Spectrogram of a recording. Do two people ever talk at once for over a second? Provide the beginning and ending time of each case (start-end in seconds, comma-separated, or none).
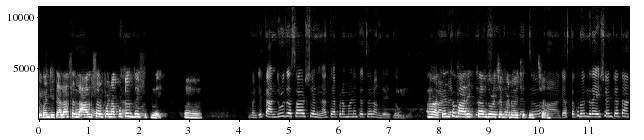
0.7-2.1, 7.8-9.7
